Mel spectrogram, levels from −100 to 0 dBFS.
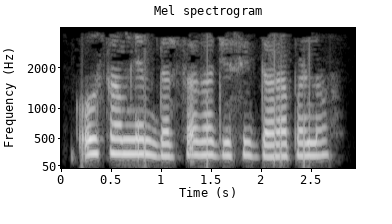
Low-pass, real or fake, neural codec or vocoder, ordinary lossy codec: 3.6 kHz; real; none; MP3, 24 kbps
